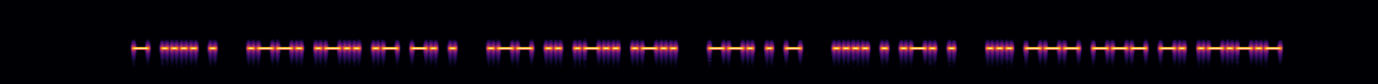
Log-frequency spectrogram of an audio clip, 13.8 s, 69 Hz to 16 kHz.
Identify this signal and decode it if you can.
Morse code, heard as a keyed tone, about 25 wpm, 700 Hz. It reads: THE PLANE WILL GET HERE SOON.
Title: Sentences from Top 1000 Words - Review Part 3 - 25wpm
